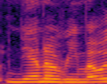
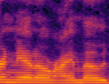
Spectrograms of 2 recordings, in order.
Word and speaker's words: NaNoWriMo: Also, NaNoWriMo is coming up, or NaNoWriMo, depending on how you want to pronounce it, which stands for National Novel Writing Month.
